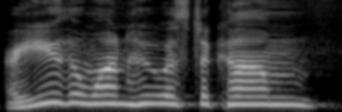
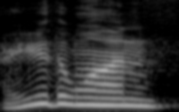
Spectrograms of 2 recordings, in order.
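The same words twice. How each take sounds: First: Questioning. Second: Doubtful plea. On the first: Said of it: "sent his disciples to ask him". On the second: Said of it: "That's a loaded question". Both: Retold or imitated.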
